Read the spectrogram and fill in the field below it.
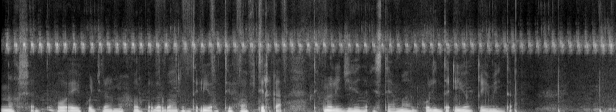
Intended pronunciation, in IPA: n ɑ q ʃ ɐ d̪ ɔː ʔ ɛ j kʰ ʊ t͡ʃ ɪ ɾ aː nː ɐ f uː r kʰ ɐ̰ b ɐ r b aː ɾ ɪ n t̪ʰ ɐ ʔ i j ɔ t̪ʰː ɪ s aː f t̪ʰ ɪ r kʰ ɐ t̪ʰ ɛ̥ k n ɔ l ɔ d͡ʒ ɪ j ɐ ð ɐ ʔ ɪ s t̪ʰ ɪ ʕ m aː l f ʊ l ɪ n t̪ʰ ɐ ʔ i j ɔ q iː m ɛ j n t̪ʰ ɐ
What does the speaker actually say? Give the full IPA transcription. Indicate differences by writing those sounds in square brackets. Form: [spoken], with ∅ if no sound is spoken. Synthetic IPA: n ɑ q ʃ ɐ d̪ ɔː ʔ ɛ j kʰ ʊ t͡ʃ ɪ ɾ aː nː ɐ f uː r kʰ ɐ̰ b ɐ r b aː ɾ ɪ n t̪ʰ ɐ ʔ i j ɔ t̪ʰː ɪ [f] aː f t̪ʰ ɪ r kʰ ɐ t̪ʰ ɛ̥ k n ɔ l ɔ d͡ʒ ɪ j ɐ ð ɐ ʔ ɪ s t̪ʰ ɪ ʕ m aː l f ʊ l ɪ n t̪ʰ ɐ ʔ i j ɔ q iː m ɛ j n t̪ʰ ɐ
